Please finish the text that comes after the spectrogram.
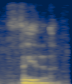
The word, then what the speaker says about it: theta: variable y it's it's a Greek letter it's pronounced Theta t h e t Theta so s of theta cosine of theta tangent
